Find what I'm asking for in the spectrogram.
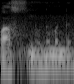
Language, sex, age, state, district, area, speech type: Bodo, male, 30-45, Assam, Kokrajhar, rural, spontaneous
